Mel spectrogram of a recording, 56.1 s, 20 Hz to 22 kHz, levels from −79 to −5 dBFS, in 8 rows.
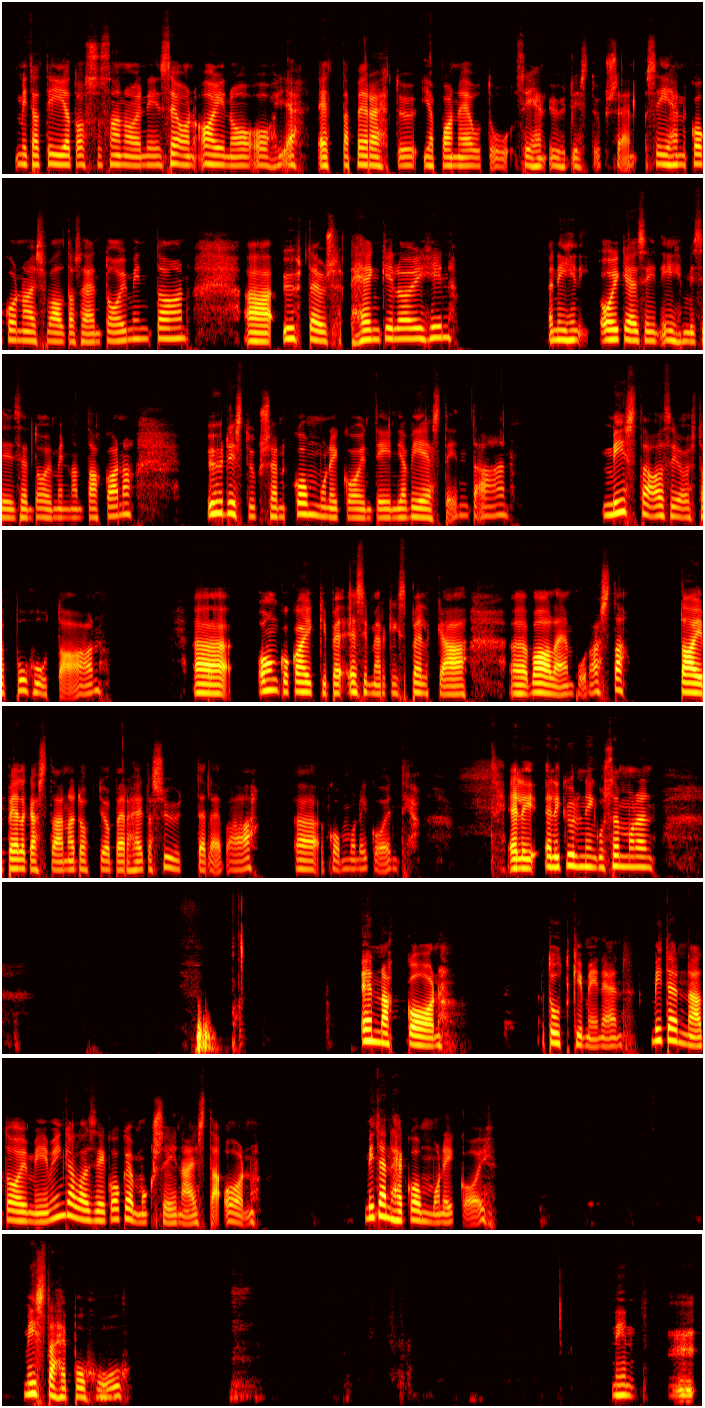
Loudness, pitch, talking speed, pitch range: -26 LUFS, 175 Hz, 70 wpm, 160-195 Hz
